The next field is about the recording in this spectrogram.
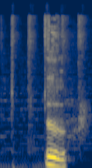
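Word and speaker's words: う: u turned sideways and just pronounced like question mark ooh good job back to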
